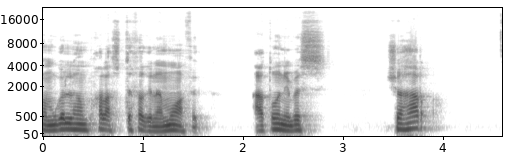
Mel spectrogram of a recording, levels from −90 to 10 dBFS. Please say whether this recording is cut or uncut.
uncut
